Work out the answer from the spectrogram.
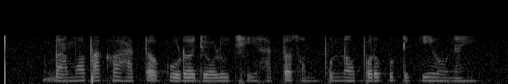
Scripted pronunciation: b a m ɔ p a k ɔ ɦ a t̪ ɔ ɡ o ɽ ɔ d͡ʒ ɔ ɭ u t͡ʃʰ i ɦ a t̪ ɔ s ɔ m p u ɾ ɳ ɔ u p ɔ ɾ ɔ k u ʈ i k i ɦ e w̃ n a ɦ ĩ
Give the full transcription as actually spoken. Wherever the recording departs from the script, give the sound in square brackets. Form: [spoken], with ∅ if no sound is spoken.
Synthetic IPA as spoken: b a m ɔ p a [kʰ] ɔ ɦ a t̪ ɔ ɡ o ɽ ɔ d͡ʒ ɔ ɭ u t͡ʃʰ i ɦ a t̪ ɔ s ɔ m p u ɾ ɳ ɔ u p ɔ ɾ ɔ k u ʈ i k i ɦ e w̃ n a ɦ ĩ

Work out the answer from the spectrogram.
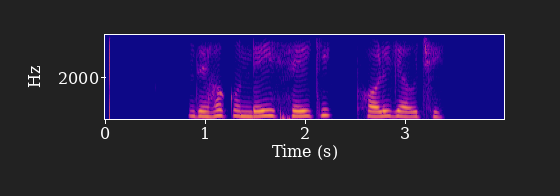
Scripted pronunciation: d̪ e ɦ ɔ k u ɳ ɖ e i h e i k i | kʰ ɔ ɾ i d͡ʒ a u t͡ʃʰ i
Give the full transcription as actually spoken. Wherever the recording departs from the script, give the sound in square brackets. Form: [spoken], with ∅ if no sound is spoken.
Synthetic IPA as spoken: d̪ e ɦ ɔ k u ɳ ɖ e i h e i k i | [pʰ] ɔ [ɭ] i d͡ʒ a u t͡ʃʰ i

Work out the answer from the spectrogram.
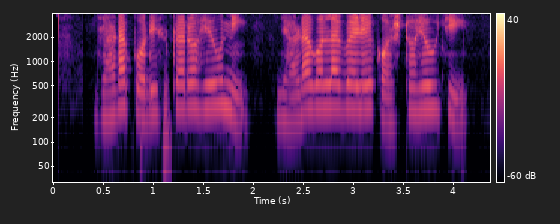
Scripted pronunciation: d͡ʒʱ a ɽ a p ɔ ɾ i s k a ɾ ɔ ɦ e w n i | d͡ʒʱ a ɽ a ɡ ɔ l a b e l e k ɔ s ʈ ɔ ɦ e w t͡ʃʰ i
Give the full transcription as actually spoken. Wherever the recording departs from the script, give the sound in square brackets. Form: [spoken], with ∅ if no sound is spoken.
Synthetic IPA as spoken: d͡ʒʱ a ɽ a p ɔ ɾ i s k a ɾ ɔ ɦ e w n i | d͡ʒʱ a ɽ a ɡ ɔ l a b e [ɭ] e k ɔ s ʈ ɔ ɦ e w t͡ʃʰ i

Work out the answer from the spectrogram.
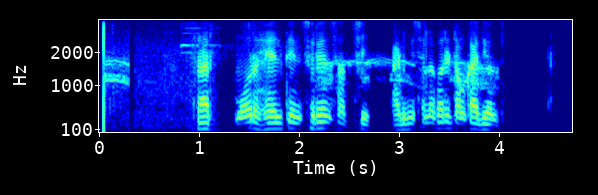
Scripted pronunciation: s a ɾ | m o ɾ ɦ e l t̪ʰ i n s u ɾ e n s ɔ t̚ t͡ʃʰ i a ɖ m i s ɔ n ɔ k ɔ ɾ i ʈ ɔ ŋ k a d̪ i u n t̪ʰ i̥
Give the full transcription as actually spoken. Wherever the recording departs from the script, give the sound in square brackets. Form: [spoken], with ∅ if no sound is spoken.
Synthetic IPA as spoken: s a ɾ | m o ɾ ɦ e l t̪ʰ i n s u ɾ e n s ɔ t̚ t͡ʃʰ i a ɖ m i s ɔ n ɔ k ɔ ɾ i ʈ ɔ ŋ k a d̪ i [ɔ] n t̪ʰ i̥

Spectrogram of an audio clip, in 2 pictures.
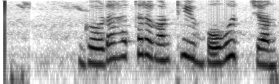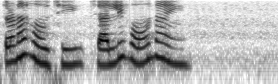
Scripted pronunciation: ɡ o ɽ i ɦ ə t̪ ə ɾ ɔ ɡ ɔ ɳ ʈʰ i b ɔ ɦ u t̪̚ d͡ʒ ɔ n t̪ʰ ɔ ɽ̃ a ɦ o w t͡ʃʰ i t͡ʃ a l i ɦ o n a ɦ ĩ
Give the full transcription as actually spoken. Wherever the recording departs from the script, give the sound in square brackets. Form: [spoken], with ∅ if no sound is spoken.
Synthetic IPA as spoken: ɡ o ɽ [a] ɦ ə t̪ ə ɾ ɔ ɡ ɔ ɳ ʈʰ i b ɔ ɦ u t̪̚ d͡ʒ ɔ n [t̪] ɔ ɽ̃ a ɦ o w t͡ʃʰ i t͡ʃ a l i ɦ o n a ɦ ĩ

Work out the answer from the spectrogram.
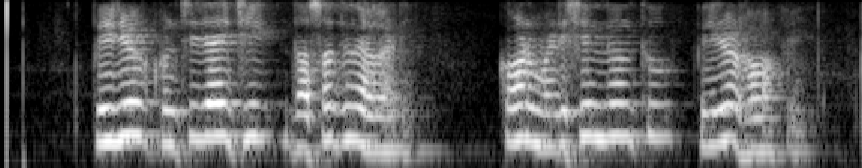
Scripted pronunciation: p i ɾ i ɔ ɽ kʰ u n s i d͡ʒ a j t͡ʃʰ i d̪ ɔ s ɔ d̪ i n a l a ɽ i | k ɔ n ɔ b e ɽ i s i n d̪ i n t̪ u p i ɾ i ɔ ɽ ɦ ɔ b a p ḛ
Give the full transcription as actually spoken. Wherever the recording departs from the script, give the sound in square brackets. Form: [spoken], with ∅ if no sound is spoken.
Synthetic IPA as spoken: p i ɾ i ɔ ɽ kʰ u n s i d͡ʒ a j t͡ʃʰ i d̪ ɔ s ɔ d̪ i n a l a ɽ i | k ɔ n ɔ [m] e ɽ i s i n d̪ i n t̪ u p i ɾ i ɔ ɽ ɦ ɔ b a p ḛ

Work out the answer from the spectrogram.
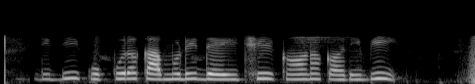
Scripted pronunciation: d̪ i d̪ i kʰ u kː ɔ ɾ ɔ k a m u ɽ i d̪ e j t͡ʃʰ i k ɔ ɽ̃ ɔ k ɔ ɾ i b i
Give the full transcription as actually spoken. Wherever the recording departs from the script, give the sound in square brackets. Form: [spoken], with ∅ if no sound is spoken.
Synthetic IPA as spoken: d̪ i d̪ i [k] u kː [u] ɾ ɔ k a m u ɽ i d̪ e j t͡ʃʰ i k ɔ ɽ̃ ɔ k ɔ ɾ i b i

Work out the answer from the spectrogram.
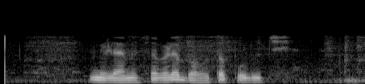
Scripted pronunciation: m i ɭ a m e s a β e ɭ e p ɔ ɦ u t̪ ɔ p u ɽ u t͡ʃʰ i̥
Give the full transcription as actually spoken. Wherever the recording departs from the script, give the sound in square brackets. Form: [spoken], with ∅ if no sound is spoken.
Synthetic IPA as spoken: m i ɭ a m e s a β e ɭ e [b] ɔ ɦ u t̪ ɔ p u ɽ u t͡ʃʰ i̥

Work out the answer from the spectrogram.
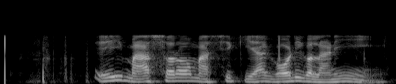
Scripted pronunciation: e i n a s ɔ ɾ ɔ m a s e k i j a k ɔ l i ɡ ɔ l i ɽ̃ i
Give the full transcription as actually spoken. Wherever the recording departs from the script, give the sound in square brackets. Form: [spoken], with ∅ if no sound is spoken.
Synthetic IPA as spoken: e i [m] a s ɔ ɾ ɔ m a s [i] k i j a [ɡ] ɔ [ɽ] i ɡ ɔ l [a] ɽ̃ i

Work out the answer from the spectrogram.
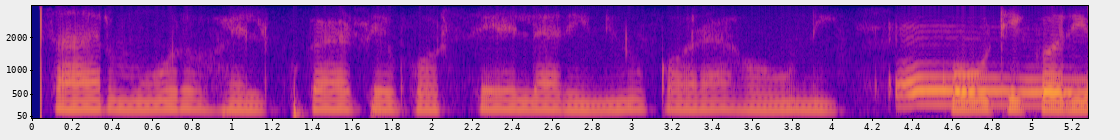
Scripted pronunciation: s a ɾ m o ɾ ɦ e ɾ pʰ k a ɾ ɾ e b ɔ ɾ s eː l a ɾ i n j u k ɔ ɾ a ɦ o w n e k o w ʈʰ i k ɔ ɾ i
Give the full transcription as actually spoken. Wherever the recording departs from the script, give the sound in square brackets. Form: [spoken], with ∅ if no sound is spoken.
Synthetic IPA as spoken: s a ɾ m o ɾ ɦ e [l] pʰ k a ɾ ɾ e b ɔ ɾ s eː l a ɾ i n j u k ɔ ɾ a ɦ o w n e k o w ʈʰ i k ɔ ɾ i

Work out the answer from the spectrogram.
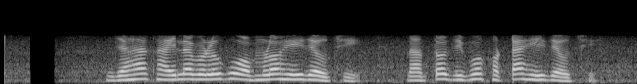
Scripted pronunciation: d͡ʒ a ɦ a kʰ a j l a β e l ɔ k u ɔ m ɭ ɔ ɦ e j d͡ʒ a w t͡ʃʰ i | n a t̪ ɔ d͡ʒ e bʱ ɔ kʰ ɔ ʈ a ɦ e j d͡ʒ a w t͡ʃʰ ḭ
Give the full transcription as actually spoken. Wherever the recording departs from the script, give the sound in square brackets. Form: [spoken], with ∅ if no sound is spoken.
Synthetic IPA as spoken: d͡ʒ a ɦ a kʰ a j l a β e [ɭ] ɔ k u ɔ m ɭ ɔ ɦ e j d͡ʒ a w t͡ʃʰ i | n a t̪ ɔ d͡ʒ [i] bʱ ɔ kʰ ɔ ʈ a ɦ e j d͡ʒ a w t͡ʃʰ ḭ

